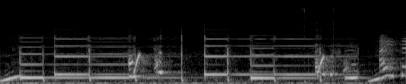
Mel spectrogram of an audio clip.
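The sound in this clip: A Skype call rings with electronic tones in two similar repeated phrases, each ending in quick upward chirps. The ringing is moderately loud.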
